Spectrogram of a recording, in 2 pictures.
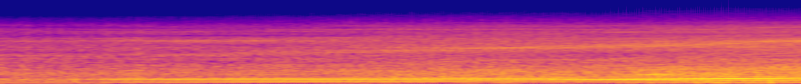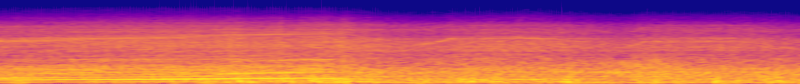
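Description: Motorcycle engine accelerating hard, its pitch rising steadily for about five seconds and then dropping sharply near the end as it changes up a gear, with wind rush growing as speed builds.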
